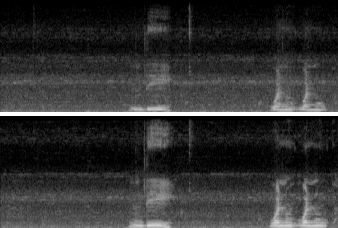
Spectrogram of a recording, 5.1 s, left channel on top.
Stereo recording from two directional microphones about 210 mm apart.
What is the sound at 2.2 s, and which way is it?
Speech, 35° right (ahead or behind).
